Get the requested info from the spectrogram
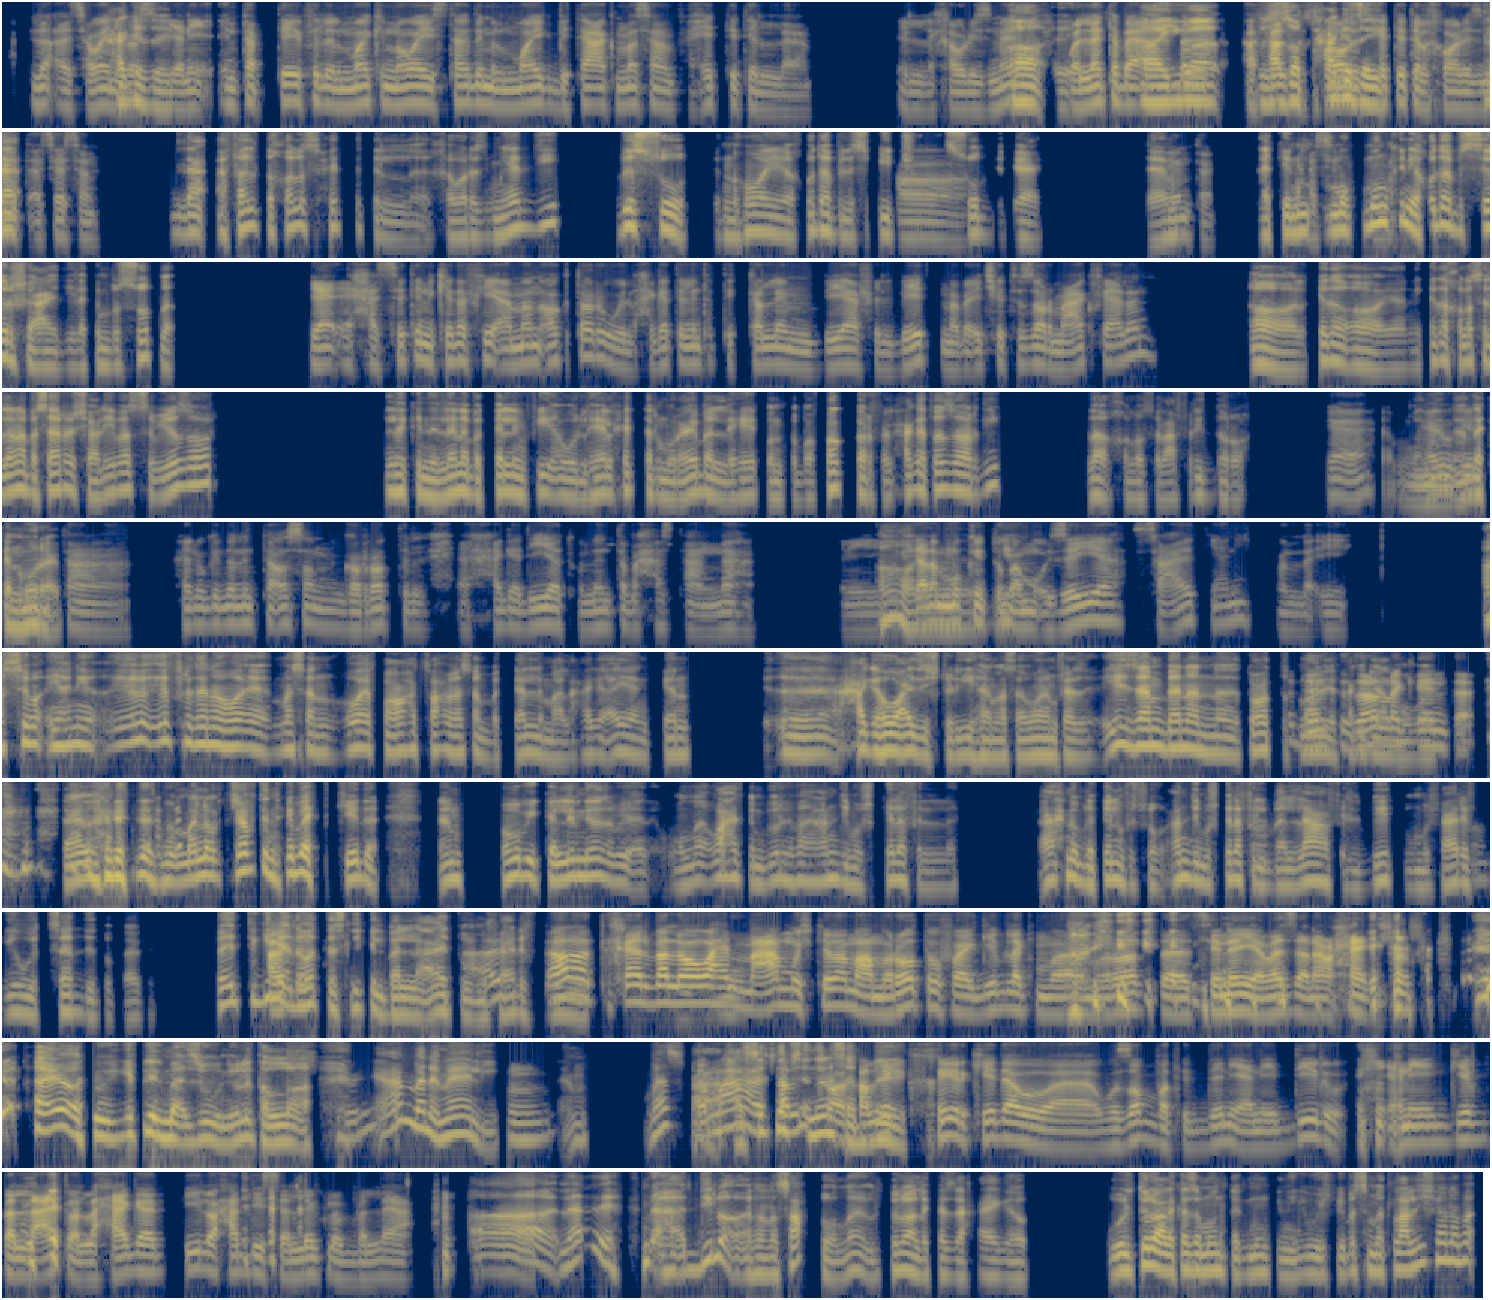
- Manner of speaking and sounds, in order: in English: "المايك"; in English: "المايك"; "الخوارزميّات" said as "خوارزمات"; "الخوارزميّات" said as "خوارزمات"; in English: "بالspeech"; in English: "بالسيرش"; in English: "باسرِّش"; unintelligible speech; tapping; laughing while speaking: "ت تظهَر لك أنت"; unintelligible speech; laughing while speaking: "أومال لو اكتشفْت إن هي بقيت كده"; giggle; giggle; laughing while speaking: "أيوة ويجيب لي المأذون يقول لي طلَّقها"; giggle; unintelligible speech; laughing while speaking: "يعني"; giggle; laugh
- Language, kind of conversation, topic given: Arabic, podcast, إزاي المنصات بتحدد اللي نوصل له وإيه اللي لا؟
